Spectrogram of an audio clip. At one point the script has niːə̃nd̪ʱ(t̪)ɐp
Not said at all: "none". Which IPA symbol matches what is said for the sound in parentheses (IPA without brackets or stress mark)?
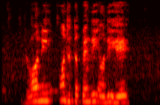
t̪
